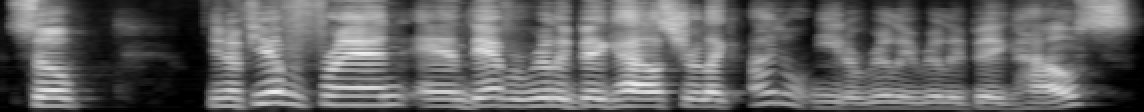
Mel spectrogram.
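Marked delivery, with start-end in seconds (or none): 3.8-5.7 modest self-talk. Acted. Voicing a self-satisfied modest person.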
